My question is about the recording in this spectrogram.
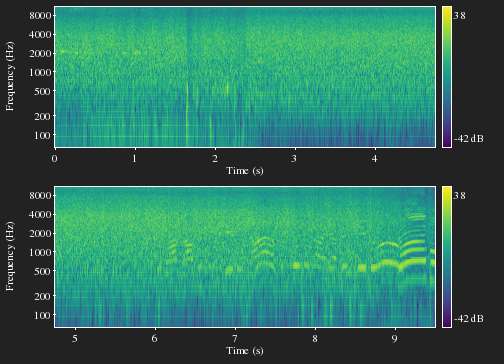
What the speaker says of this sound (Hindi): सामने आपको ये झरना शायद दिखाई दे रहा होगा। वैसे इसका शोर जबरदस्त है।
